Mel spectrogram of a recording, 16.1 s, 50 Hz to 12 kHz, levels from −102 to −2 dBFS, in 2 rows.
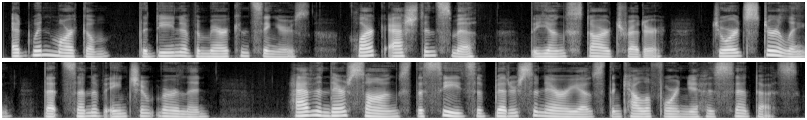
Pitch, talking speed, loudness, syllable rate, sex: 180 Hz, 130 wpm, -20 LUFS, 4.1 syllables/s, female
